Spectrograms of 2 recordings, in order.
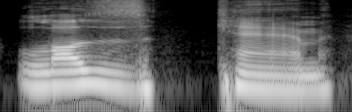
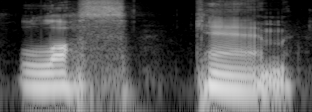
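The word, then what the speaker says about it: Loscam: for by the way I've always known it to be pronounced laws cam not loss cam you bunch of Gronk's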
